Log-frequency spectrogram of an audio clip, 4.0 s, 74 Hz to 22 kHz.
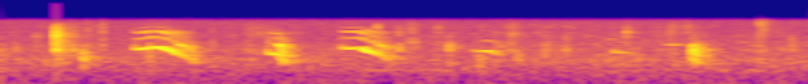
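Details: Scottish Terrier puppies born on 13 November 2011 giving high, falling squeaky whimpers and yelps, several overlapping, in quick irregular bursts about once a second indoors.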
